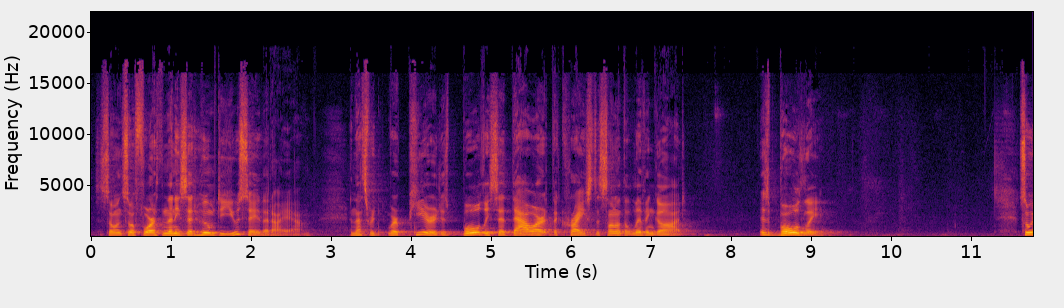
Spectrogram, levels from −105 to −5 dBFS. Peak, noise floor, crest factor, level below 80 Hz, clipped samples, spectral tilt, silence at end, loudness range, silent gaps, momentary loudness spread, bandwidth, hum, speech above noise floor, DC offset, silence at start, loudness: -12 dBFS; -66 dBFS; 20 dB; -72 dBFS; under 0.1%; -4.5 dB/octave; 0 s; 3 LU; none; 12 LU; 18 kHz; none; 36 dB; under 0.1%; 0.1 s; -31 LUFS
